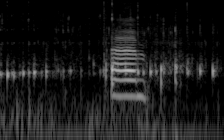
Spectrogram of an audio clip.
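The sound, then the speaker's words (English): Beer pours steadily into a glass, a fizzy, bubbling trickle with faint clicks and drips, interrupted midway by a brief, louder tonal murmur before the pour carries on. “Ooh, smells good. I can smell it already as it's pouring.”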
